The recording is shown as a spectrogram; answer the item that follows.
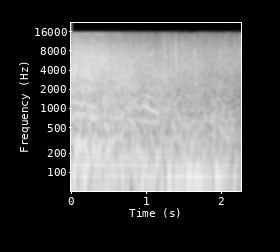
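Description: A grenade exploding in a car: a loud boom that keeps rumbling through the whole stretch, with a few falling whistles in the din, dying away near the end.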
